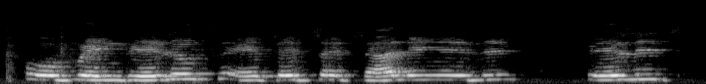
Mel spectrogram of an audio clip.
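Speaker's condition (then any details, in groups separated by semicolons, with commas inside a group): Cerebral palsy; present from birth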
